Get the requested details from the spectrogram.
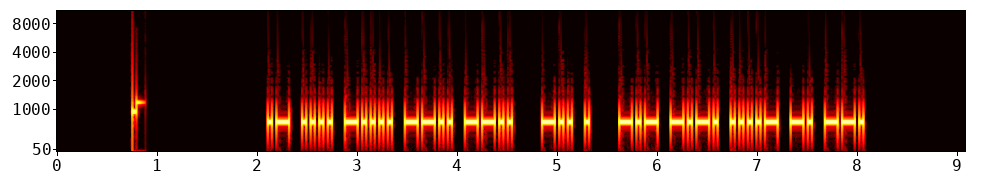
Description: Morse code, heard as a keyed tone, about 27 wpm, 700 Hz. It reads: AH6ZZ DE KC4NG
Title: USA Callsign DE Callsign - 5 Characters - 28wpm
